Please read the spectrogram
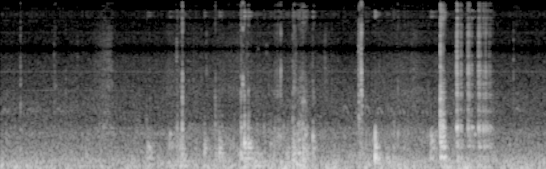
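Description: Scattered knocks and clicks, about a dozen, of a fish and fishing rod being handled on a bass boat's deck, over a low steady background rumble.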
